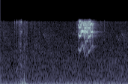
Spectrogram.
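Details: Female yellow-bellied seedeater calling, a sound used to excite and ready males: one sharp, high buzzy chip after a faint low tap, with quiet background hiss.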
